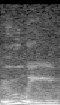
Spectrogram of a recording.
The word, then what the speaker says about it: Boolean: Boolean. Boolean. Long O's.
